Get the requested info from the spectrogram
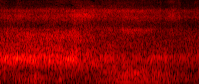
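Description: Road traffic noise from a motor vehicle going by: a steady wash of sound with a low engine hum coming in during the second half.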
